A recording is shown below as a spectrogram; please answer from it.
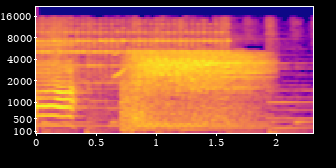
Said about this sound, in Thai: เสียงนาฬิกาถูกคว้างลงบนพื้นอีกตามเคย นาฬิกาอุลตร้าแมนจุกจนต้องเงียบเสียงลงในที่สุด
